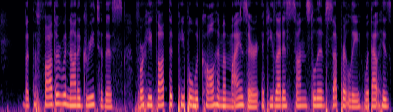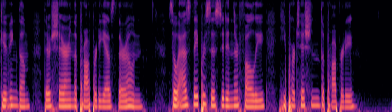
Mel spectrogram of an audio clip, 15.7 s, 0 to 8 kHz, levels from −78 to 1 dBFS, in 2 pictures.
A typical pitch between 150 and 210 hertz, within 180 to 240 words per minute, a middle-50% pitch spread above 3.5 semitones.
No: medium, 185 Hz; average, 185 wpm; narrow, 2.5 semitones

